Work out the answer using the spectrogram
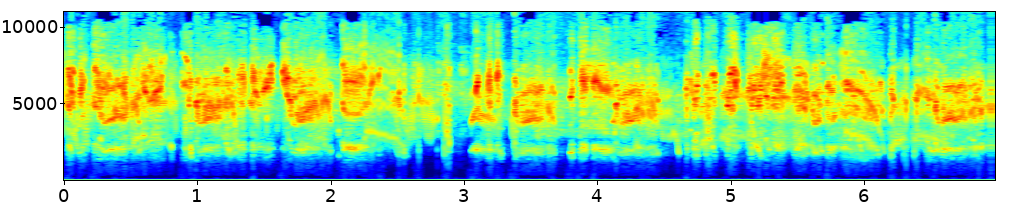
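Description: Swiftlets twitter and chatter nonstop, with dense high, scratchy chirps overlapping several times a second. There are no pauses and no other sounds.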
